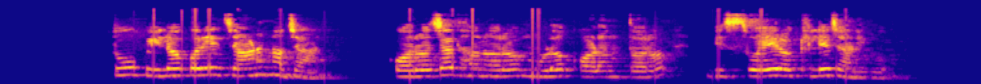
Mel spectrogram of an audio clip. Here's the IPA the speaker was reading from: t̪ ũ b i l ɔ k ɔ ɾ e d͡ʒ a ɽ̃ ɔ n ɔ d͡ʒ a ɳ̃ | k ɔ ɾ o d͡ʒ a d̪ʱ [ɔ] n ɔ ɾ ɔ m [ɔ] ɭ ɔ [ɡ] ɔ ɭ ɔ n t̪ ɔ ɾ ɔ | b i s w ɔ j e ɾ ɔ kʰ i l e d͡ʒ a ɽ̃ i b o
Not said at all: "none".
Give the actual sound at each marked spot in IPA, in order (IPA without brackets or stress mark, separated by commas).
ɔ, u, k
